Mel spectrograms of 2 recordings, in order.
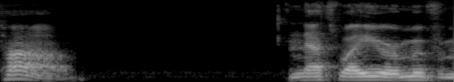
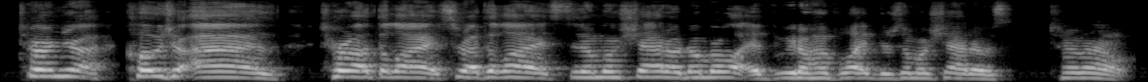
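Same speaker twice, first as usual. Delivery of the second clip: higher, louder mock urgency; mock frantic instructions; 6 semitones higher, 4 dB louder than usual. Mocking believers who want lights off, raised mock urgency. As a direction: hurry them like a panicked believer.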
